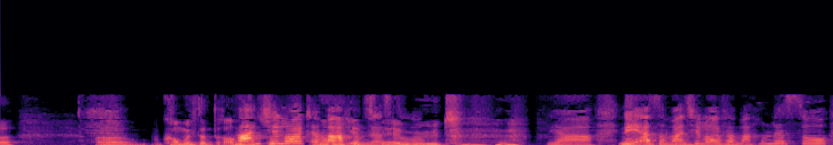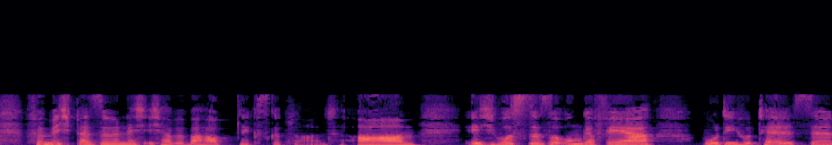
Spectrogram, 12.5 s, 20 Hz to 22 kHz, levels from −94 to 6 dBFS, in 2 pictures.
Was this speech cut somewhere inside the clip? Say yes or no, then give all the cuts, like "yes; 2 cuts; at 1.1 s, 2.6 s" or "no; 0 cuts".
yes; 1 cut; at 4.0 s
